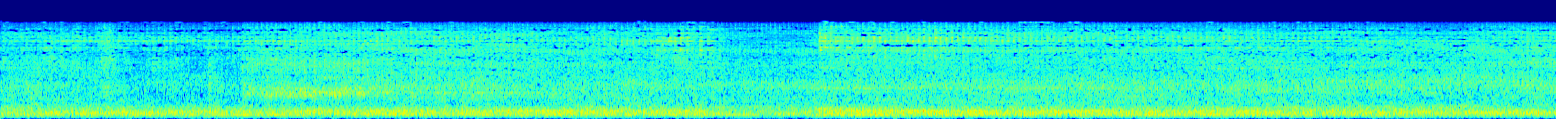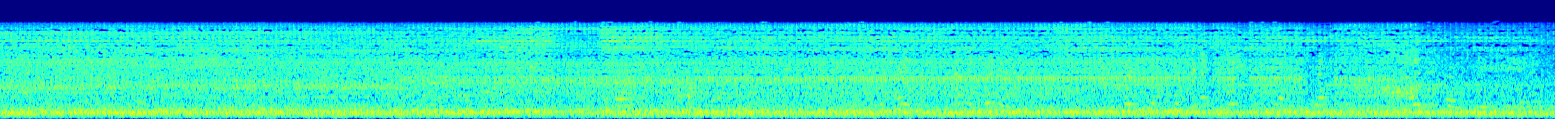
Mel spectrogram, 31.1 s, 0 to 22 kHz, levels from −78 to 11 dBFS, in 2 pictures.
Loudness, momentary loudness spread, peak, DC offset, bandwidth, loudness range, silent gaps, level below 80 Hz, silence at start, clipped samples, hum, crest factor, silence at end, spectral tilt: -19 LUFS; 4 LU; -4 dBFS; under 0.1%; 11 kHz; 2 LU; none; -54 dBFS; 0 s; under 0.1%; none; 18 dB; 0 s; -2.5 dB/octave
